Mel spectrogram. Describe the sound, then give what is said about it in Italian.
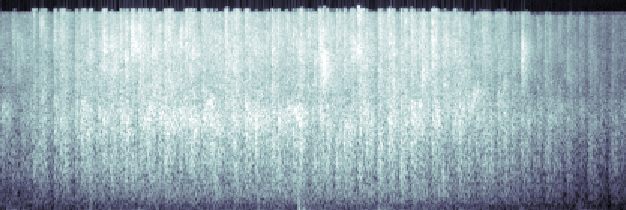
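Sustained applause from an audience for Simone Ivaldi, a dense wash of many hands clapping that swells quickly, holds steady for several seconds, then gradually thins out toward the end. “Saluto e ringrazio Simone Ivaldi, un applauso per favore.”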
